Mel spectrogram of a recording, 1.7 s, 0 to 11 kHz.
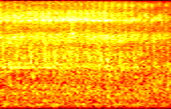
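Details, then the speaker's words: Yamaha 75hp outboard rebuilt and uprated to 90hp, test run after compression test: busy, slightly rough two-stroke buzz with no knocks, rattles or bangs; running healthy. "Around this side, you can listen for any noise, any knocks, rattles, bangs and bumps, but that sounds really happy."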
